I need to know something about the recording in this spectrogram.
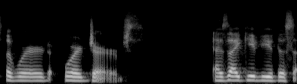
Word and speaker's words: hors d'oeuvres: I just want you to know that the correct way to pronounce this word is hors d'oeuvres, right?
